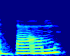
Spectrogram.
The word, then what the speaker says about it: BHoM: And she's going to be presenting the BOM tool, which is spelled BHOM.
